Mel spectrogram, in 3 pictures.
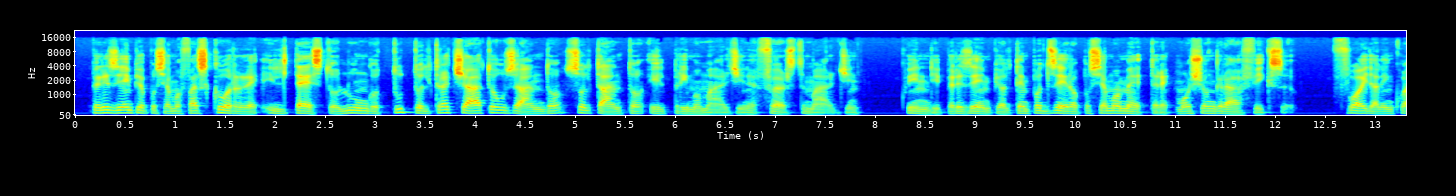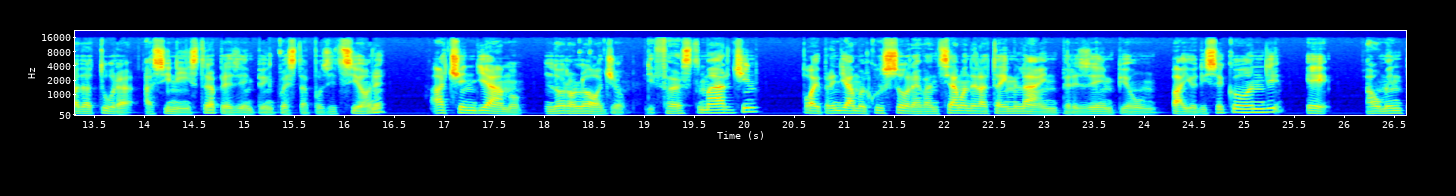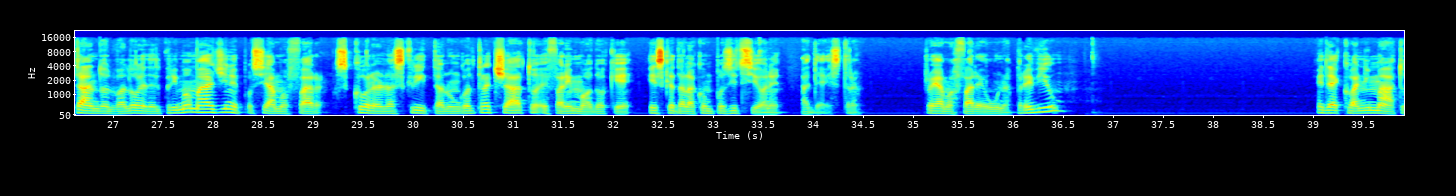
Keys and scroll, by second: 36.1 n, 36.8 space.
